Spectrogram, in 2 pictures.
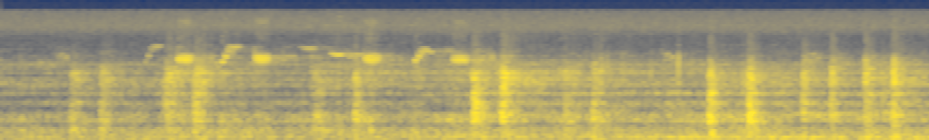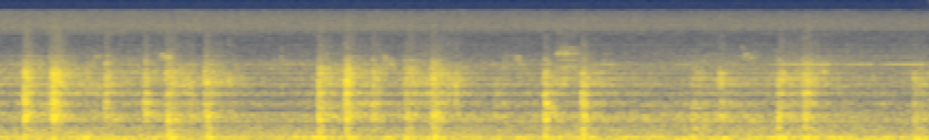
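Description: Faint chirping of small birds: many short chirps, a few sliding down in pitch, over a faint low steady rumble that comes in about a third of the way through.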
